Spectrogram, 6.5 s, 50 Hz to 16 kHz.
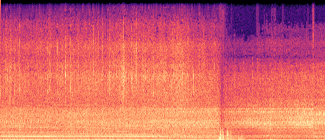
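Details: Yamaha XL700 waverunner two-stroke after engine reinstall: deep steady drone with even beat, brief splash-like burst, runs cleanly with no misfire; real fault had been just a hose.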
